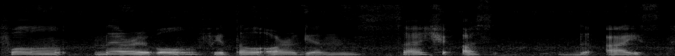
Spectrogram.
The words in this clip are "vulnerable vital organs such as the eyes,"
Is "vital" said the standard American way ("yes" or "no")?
no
